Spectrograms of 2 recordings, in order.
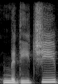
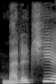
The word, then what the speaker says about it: Medici: Like, I used to think it was Medici, by the way. I don't know why I thought that, but Medici, I feel like, is the Italian pronunciation.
